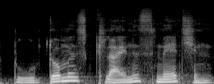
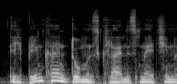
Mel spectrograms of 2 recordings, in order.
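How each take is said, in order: First: Slow, drawn-out teacher's scolding; slow, disdainful reprimand. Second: Mildly indignant retort, stress on "kein"; understated protesting call; indignant cry. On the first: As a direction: scold a pupil slowly, weight on "dummes". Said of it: "sagte Frau Winter". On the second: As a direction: talk back to the teacher, hitting "kein". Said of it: "rief ich". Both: A narrator's reading.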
